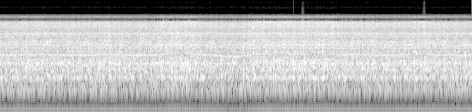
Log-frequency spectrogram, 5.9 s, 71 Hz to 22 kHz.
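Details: Citroën Saxo 16v engine at idle with a fast, uneven metallic rattle, roughly four per second, sitting high over the engine; source unclear: abnormal engine noise at idle.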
